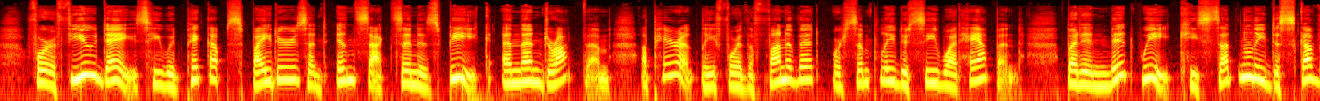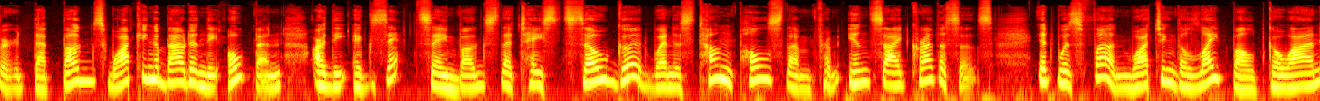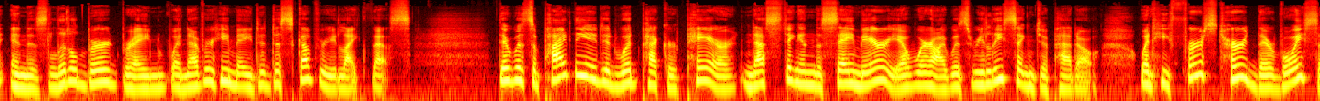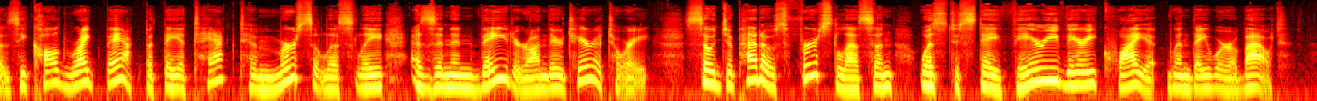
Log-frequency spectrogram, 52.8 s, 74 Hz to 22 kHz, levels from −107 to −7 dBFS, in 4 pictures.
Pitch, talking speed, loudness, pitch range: 195 Hz, 150 wpm, -25 LUFS, 165-240 Hz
